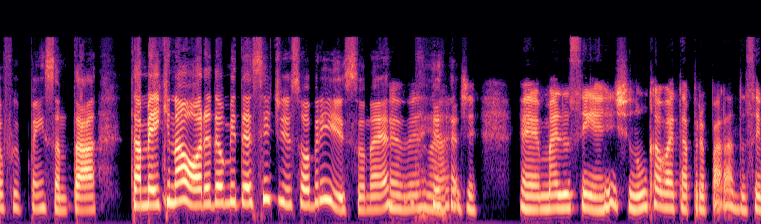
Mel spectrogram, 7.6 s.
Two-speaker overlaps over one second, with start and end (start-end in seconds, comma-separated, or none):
none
